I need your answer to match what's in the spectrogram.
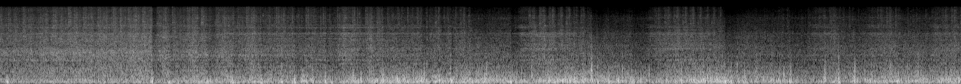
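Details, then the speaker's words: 1951 Ford F3 with a flathead V8, which started instantly: a steady, even low rumble at idle with no misses or knocks. On acceleration one or two cylinders may not be firing; the choke is possibly still on. "Il tourne bien, il se lance bien, peut-être il vibre pas, il est très régulier."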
